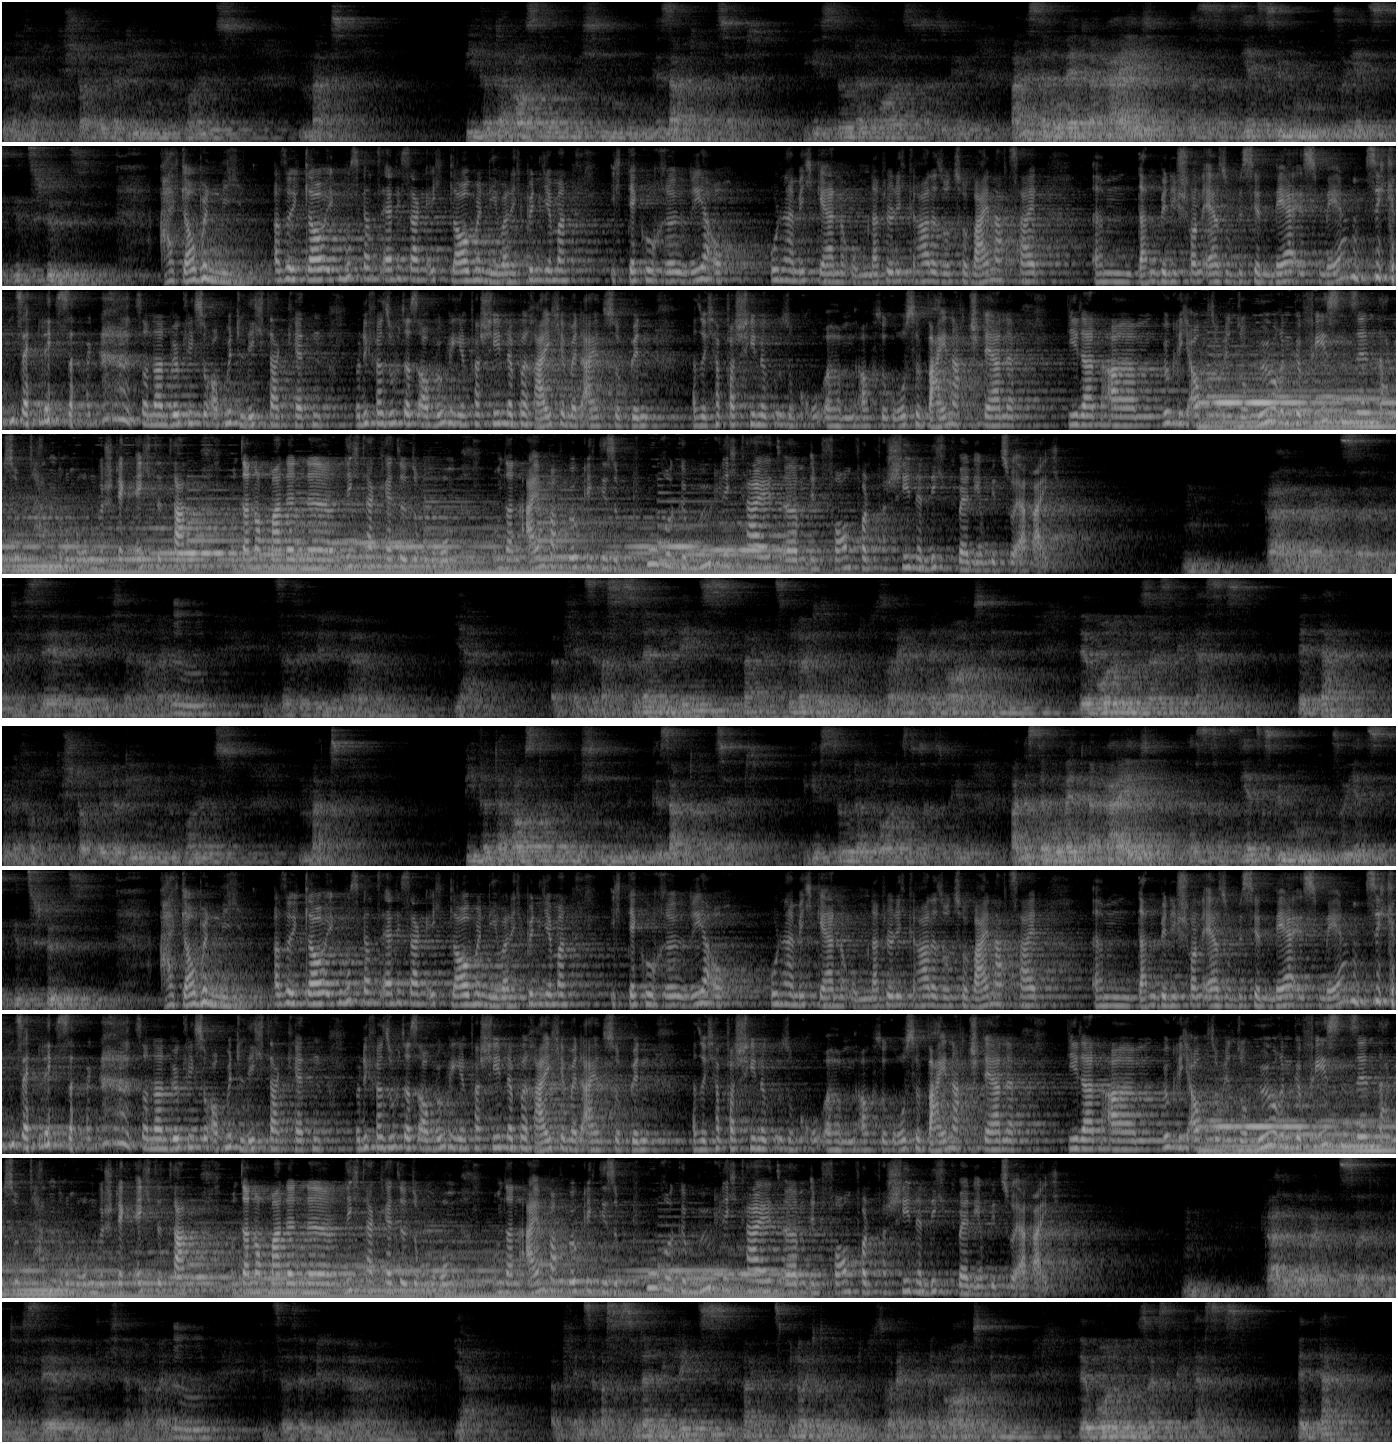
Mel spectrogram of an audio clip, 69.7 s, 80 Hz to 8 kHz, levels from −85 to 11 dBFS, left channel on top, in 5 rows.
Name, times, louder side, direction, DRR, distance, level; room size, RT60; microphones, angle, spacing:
voice 1, 0.0-3.6 4.6-7.6 8.0-11.5 11.8-14.8 53.6-53.8 54.4-59.6 60.3-60.5 61.2-68.1 68.7-69.0, right 1 dB, 85° right, -5 dB, 2.7 m, -39 dB
voice 2, 15.1-16.4 16.7-21.2 21.6-52.3 57.4-57.8, equal, ahead, 8 dB, 0.4 m, -33 dB
sound 1, 39.8-49.6, left 3 dB, 35° left, 0.7 m, -32 dB
13.0 x 5.9 x 5.3 m, 2.2 s
head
